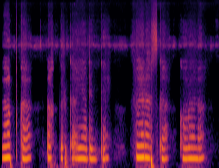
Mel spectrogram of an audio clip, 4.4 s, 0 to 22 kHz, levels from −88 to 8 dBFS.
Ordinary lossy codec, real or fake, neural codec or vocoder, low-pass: none; fake; codec, 44.1 kHz, 2.6 kbps, DAC; none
